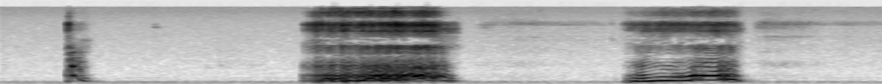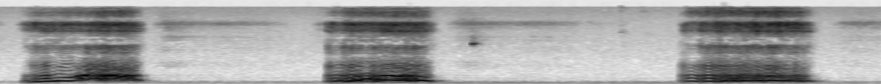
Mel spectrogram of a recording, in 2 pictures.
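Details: Old cat with sleep apnea snoring loudly: a short catch of breath, then five heavy, rough snores, each about a second long, repeating every two to two and a half seconds.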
